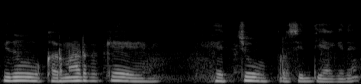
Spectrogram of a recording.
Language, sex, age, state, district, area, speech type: Kannada, male, 18-30, Karnataka, Chikkaballapur, rural, spontaneous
